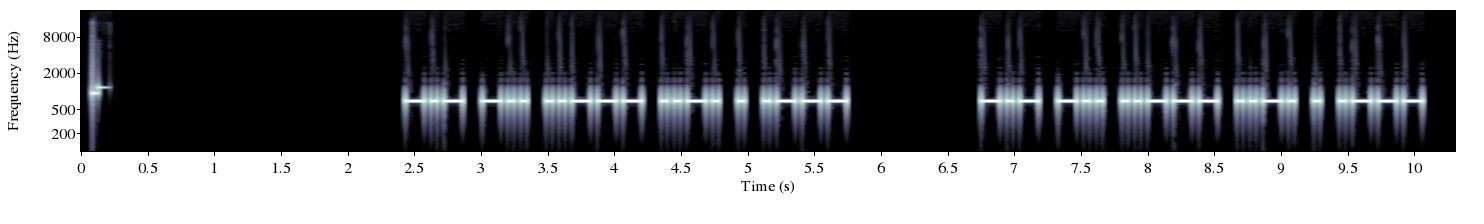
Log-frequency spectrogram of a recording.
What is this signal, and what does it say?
Morse code, heard as a keyed tone, about 25 wpm, 700 Hz. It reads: KD2FEJ KD2FEJ
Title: USA Call Signs - 6 Characters - Repeated 2x - 25wpm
